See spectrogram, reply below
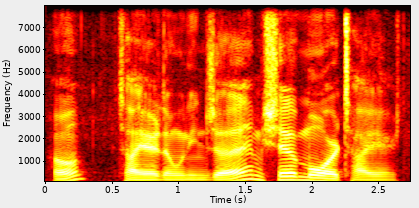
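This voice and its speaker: A man teaching English online with a fairly low voice. He explains the grammar in Persian and reads each English example slowly and carefully, close to the mic in a dry room with no echo. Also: very animated, dark tone, clean tone. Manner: self-mocking aside.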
